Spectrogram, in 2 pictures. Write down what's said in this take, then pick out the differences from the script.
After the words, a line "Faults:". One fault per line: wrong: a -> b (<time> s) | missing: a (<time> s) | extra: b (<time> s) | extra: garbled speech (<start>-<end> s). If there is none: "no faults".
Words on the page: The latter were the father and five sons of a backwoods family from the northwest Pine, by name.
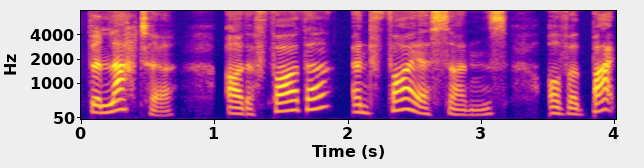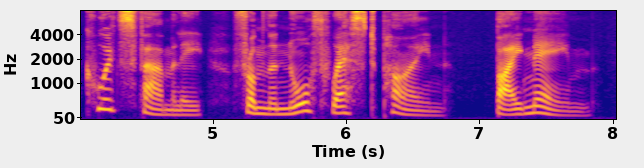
The latter are the father and fire sons of a backwoods family from the northwest Pine, by name.
Faults:
wrong: were -> are (1.1 s)
wrong: five -> fire (2.2 s)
